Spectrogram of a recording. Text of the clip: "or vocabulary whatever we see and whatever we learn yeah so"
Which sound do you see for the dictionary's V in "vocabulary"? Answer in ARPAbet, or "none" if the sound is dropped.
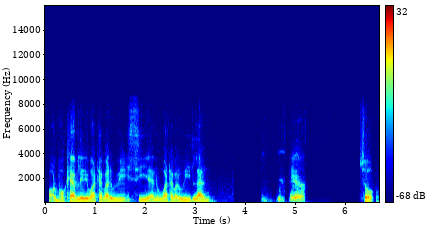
B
